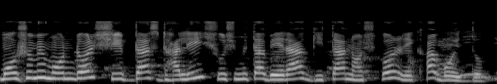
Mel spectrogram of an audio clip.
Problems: background conversations at intervals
